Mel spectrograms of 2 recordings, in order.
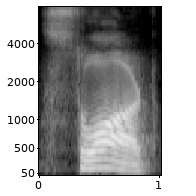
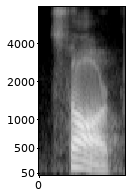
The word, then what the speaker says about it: sword: Asma is Right pronunciation sword sword is wrong sord sord is Right pronunciation thank you for watching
